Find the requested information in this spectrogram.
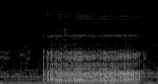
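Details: Maltese dog indoors under the table, begging for food while family eats gimbap, giving one sustained harmonic growling whine about a second long, with a woman's voice talking before and after.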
